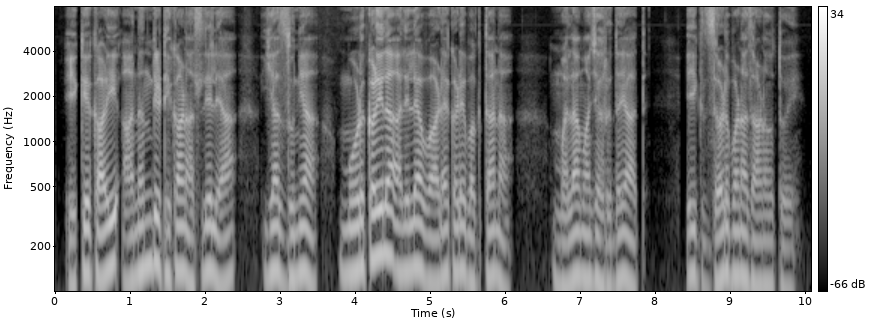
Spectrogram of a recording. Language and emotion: Marathi, sad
